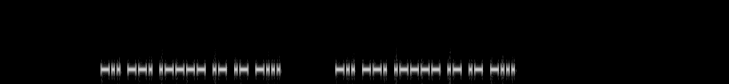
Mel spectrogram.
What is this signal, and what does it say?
Morse code, heard as a keyed tone, about 46 wpm, 700 Hz. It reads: DG1AAB DG1AAB
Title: DXCC-100 Call Signs - 6 Characters - Repeated 2x - 45wpm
